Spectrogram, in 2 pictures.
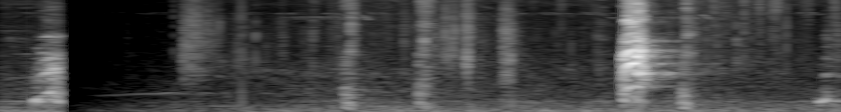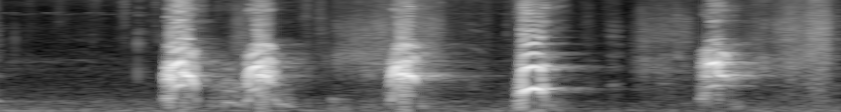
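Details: Thai Bangkaew dogs bark in short, sharp bursts about every half second to a second; one dog barks, then a companion joins in.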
